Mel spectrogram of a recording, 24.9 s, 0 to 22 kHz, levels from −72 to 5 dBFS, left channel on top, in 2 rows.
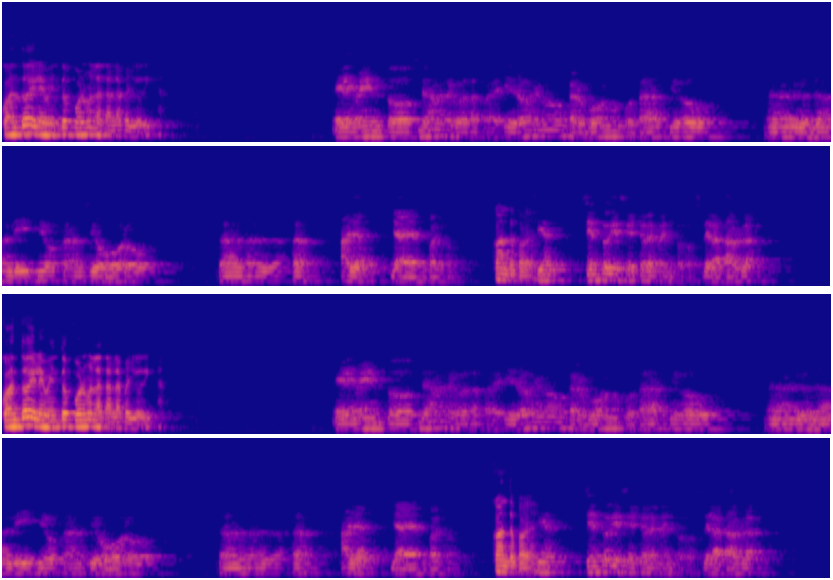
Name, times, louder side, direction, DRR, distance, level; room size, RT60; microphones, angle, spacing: voice 1, 0.0-2.3 19.8-20.5, right 4 dB, 35° right, 11 dB, 0.4 m, -26 dB
voice 2, 5.0-10.6 11.5-14.6 15.7-17.0 17.5-17.9 18.3-19.2 20.5-20.7 21.1-23.6, left 2 dB, 75° left, -5 dB, 1.5 m, -36 dB
9.8 x 8.2 x 2.2 m, 1.1 s
head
